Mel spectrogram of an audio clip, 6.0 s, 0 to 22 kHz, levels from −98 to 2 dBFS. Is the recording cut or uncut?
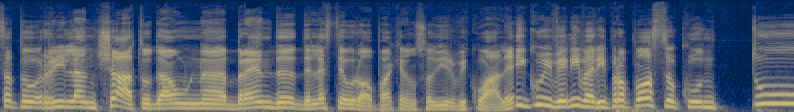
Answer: uncut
